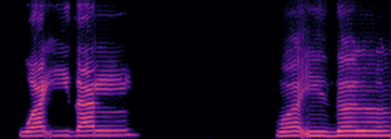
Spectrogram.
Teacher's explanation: Lidah makhraj lamnya jangan dilepas dulu sebelum pindah ke ai.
